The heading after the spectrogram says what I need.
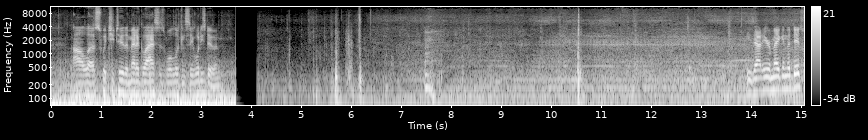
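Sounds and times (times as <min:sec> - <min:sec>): heavy equipment engine running: 0:00.0 - 0:03.7.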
